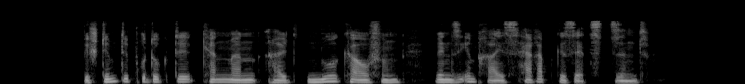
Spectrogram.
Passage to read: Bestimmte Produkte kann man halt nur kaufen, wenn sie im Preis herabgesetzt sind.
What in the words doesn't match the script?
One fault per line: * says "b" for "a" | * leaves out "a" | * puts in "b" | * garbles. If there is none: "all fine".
all fine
